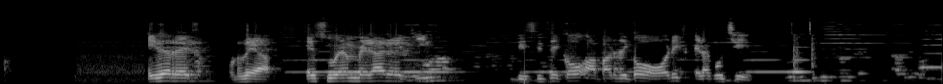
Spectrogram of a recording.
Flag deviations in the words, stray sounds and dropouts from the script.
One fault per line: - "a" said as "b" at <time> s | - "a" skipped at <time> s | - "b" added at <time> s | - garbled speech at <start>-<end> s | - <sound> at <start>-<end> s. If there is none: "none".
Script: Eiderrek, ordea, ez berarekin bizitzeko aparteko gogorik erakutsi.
- "zuen" added at 3.3 s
